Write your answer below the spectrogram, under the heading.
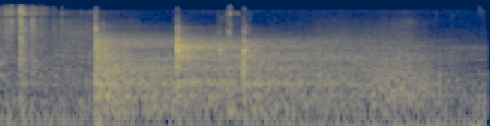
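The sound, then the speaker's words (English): A weighted tape measure is dropped down the thin pipe of a fuel tank at a polar station, giving a few faint metallic ticks and knocks over a soft, steady hiss. “drops a weighted tape measure down the thin pipe”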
